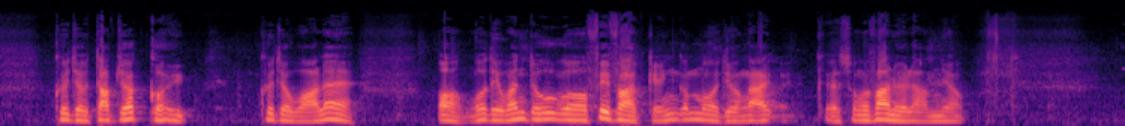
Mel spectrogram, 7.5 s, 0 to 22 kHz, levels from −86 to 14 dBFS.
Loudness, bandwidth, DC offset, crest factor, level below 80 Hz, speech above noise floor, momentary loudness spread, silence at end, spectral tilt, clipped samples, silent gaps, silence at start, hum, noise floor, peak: -17 LUFS; 13.5 kHz; under 0.1%; 18 dB; -58 dBFS; 31 dB; 13 LU; 0.85 s; -8 dB/octave; under 0.1%; none; 0.35 s; none; -48 dBFS; 0 dBFS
